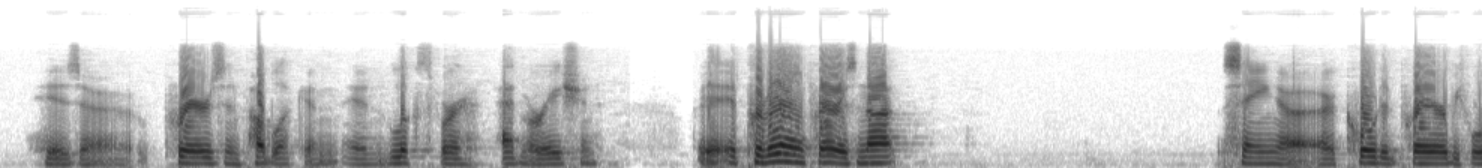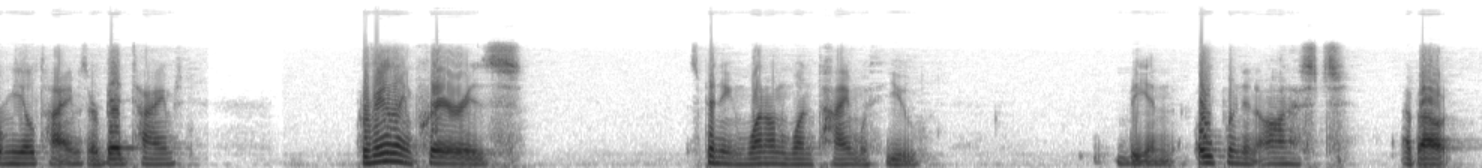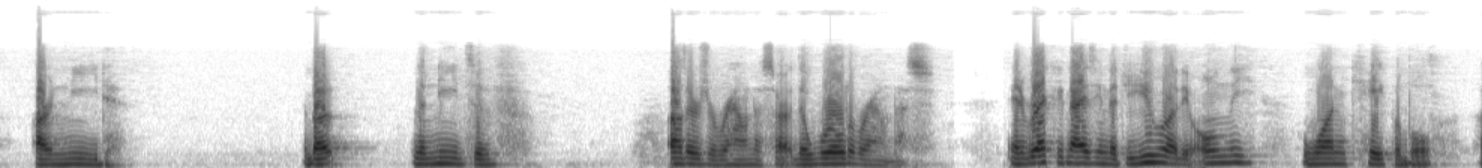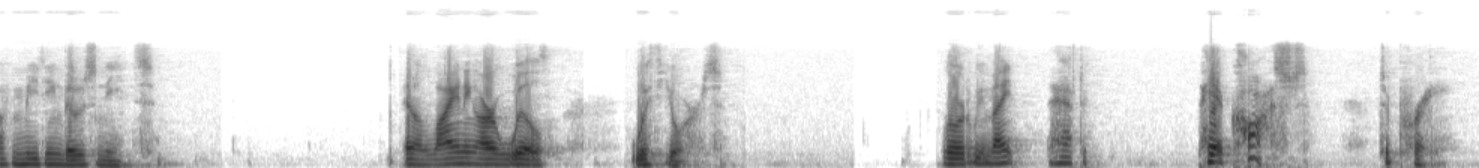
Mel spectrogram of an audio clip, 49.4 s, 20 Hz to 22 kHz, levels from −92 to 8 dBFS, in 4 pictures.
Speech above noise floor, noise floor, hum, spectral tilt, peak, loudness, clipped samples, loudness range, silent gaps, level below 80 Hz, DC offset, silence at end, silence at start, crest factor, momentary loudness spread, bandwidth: 60 dB; -74 dBFS; none; -7.5 dB/octave; 0 dBFS; -15 LUFS; under 0.1%; 8 LU; none; -46 dBFS; under 0.1%; 0.35 s; 0.35 s; 16 dB; 16 LU; 7.6 kHz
